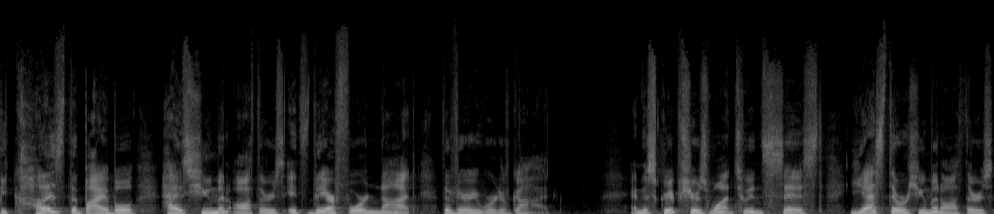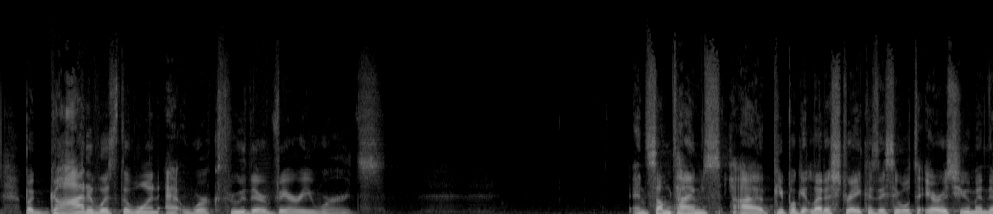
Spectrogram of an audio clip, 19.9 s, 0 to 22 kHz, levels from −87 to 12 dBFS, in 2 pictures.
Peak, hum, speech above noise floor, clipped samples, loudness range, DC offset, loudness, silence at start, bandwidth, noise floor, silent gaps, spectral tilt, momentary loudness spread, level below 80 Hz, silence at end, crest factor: -12 dBFS; none; 44 dB; under 0.1%; 6 LU; under 0.1%; -31 LUFS; 0 s; 18 kHz; -75 dBFS; none; -6 dB/octave; 11 LU; -72 dBFS; 0 s; 20 dB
